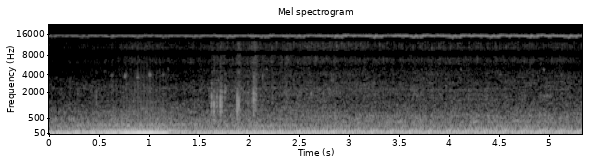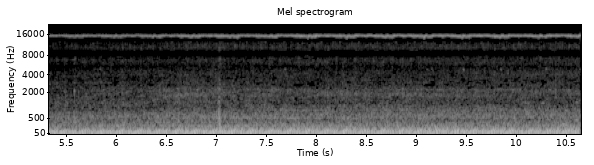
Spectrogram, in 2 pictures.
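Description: Dodge Charger SRT8's HEMI V8 idling steadily, with a brief louder low surge about a second in.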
